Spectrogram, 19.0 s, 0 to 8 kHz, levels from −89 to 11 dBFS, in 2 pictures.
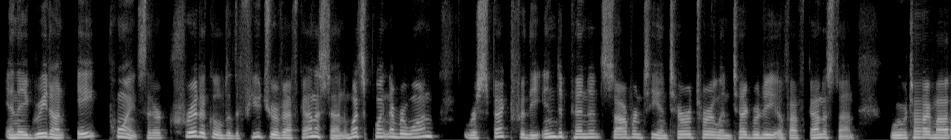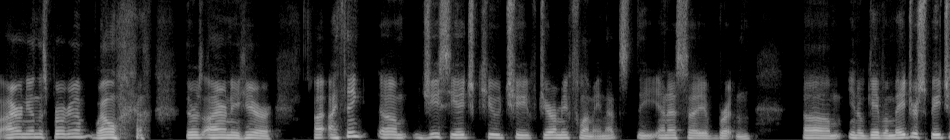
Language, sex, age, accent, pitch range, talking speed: English, male, 40-59, American, 145-190 Hz, 195 wpm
